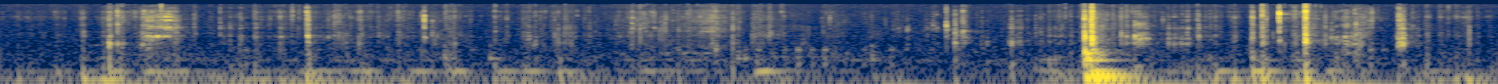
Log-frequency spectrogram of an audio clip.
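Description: A solid, dry, oval bar of green soap is held in the hand and carved and scraped with a small metal blade, sending crumbly flakes falling. Quiet, dry scraping and crackling run throughout over a low hum, with a sharper, louder crack about two-thirds of the way in, followed by a few brief bright snaps.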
